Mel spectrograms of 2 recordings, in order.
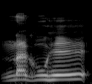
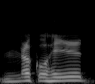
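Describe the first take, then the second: First: High, loud growling impression; pushed, growly pundit voice, pitched way up; Charles Barkley. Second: Lightly imitated basketball pundit; a slightly raised, put-on voice; half-committed impression of a TV analyst; Charles Barkley. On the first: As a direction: growl into it from the top. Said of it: "you had too much growl". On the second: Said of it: "teaching me the Charles Barkley".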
